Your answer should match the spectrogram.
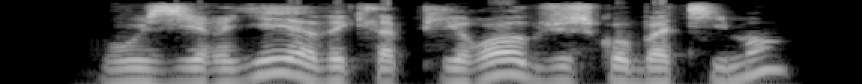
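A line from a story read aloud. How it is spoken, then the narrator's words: Plain. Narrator (French): demanda Gédéon Spilett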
